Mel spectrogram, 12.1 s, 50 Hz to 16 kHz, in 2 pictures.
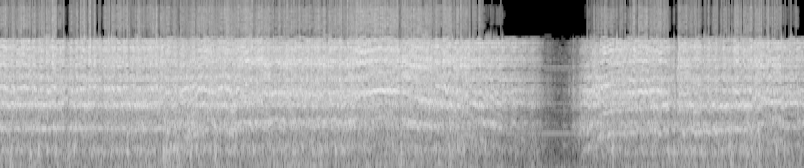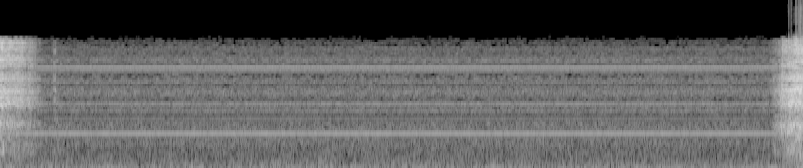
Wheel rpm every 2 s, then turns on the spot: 240, 250, 130, 20, 0, 0.
none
